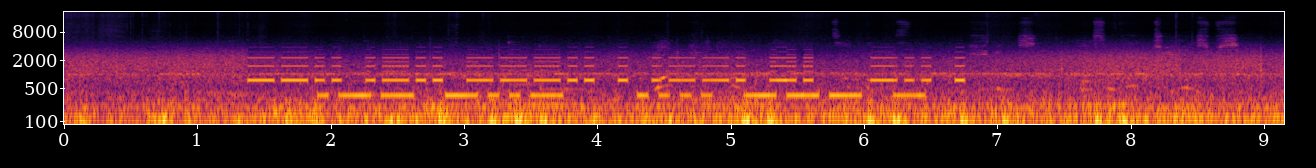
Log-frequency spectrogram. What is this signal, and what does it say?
Morse code, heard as two keyed tones, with static crashes and the noise inside a car. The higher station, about 19 wpm, 770 Hz: ZL8EPN DE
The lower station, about 15 wpm, 370 Hz: WX HOT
